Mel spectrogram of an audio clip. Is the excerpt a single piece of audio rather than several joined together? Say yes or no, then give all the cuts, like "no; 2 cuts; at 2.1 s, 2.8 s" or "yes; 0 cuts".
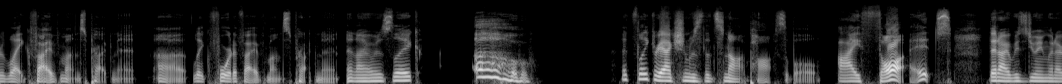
no; 4 cuts; at 1.4 s, 6.1 s, 6.5 s, 8.3 s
